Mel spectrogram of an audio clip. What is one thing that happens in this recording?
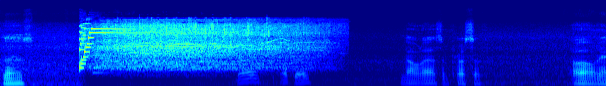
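A man speaks close to a phone microphone.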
